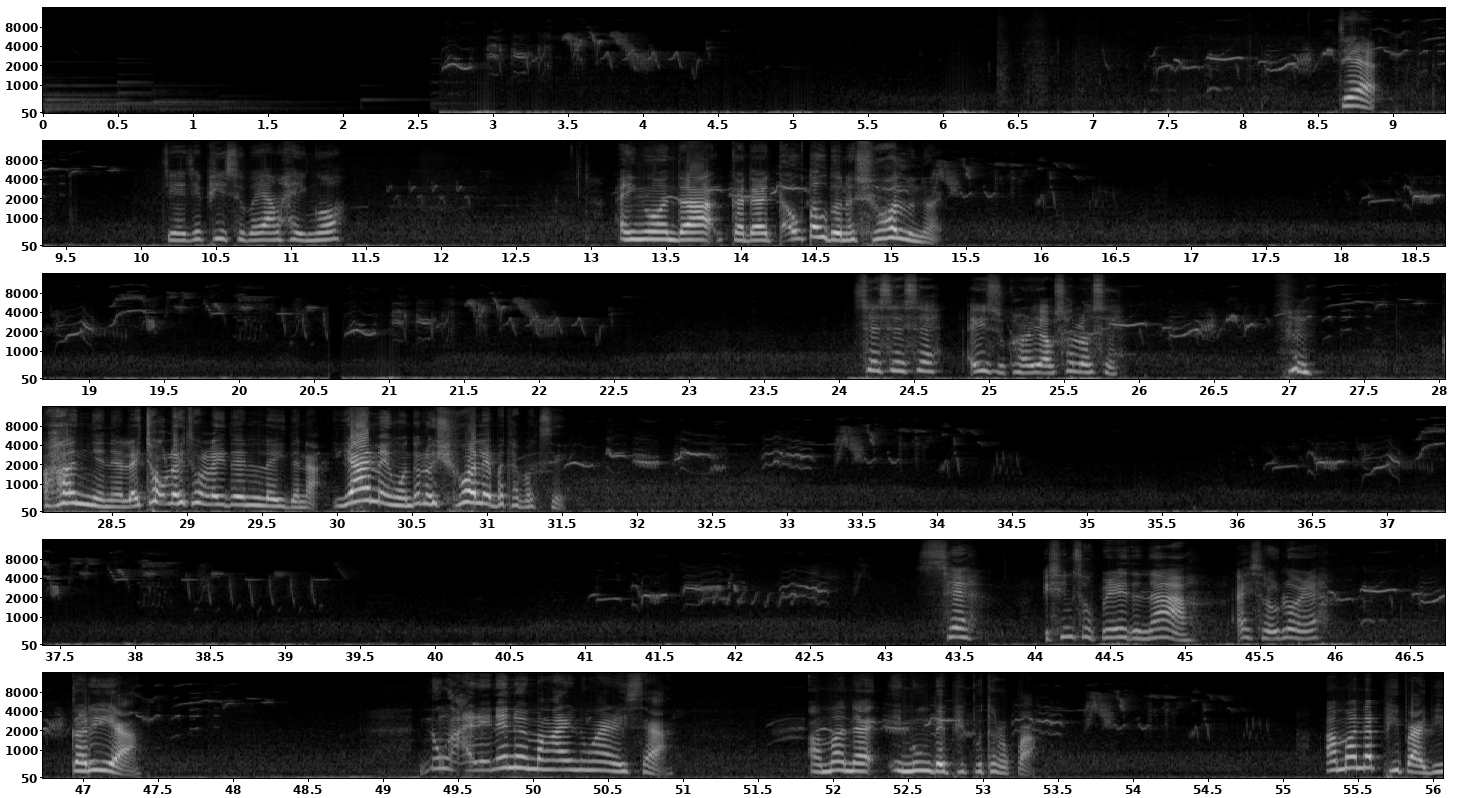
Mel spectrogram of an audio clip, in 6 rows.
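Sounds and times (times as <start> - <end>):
birds chirping and whistling: 2.6 - 5.1, 6.9 - 16.6, 17.8 - 22.8, 24.3 - 29.2, 30.2 - 34.7, 36.0 - 39.5, 41.0 - 43.0, 44.2 - 56.0
outdoor background hiss: 2.7 - 56.0
low rumble: 15.4 - 28.1.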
